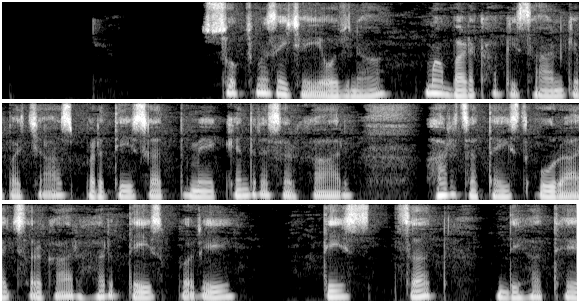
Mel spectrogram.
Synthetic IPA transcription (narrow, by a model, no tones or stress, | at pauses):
swʊkt͡ʃʰmẽset͡ʃʰḛjo̰ːd͡ʒna | mɐ̃bɐɽkʰakɪsaːnkepɐt͡ʃa̰ːspɾɐt̪eːʃət̪mẽkẽːnd̪ɾəsɐɾka̰ːɾ | hɐɾsɐt̪əɪsuːɾa̰ːd͡ʒsɐ̰ɾkaːɾɦɐɾd̪eːspəɾ | t̪is | ət̪ | d̪eɦət̪heː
